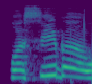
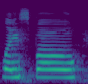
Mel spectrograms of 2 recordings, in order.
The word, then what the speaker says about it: placebo: talked about in class yet that is our Placebo which does indeed look like Placebo but is not pronounced Placebo it is pronounced la C and the accents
